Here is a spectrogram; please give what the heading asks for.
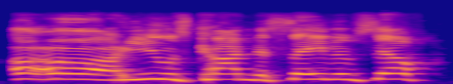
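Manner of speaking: high, loud hyped-up outburst; loud delighted cinema cheer; excited cheer. Retold or imitated. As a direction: shout at the screen in delight. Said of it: "one dude even was like".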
